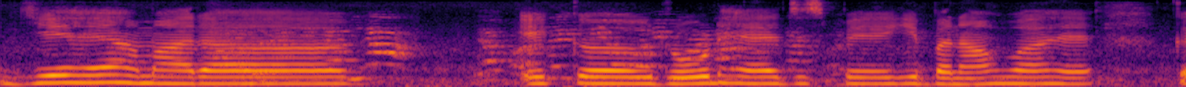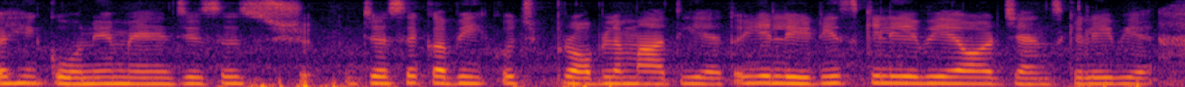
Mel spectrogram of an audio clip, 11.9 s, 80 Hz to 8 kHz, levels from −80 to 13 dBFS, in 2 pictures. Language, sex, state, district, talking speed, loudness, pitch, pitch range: Hindi, female, Uttar Pradesh, Muzaffarnagar, 175 wpm, -15 LUFS, 215 Hz, 205-225 Hz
